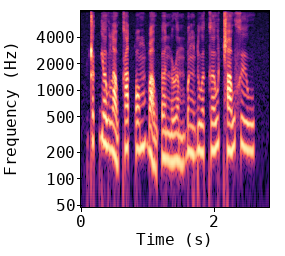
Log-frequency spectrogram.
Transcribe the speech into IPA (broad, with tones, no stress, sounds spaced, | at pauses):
ʈ ə˦˥ k̚ j ə˧ w l a˨˩˨ w k a˦˥ t̚ ʔ ɔ˧˥ m ɓ a˨˩˨ w ʔ əː˨˩ n ɹ ə˨˩˨ m ɓ ə˧ ŋ ɗ u˧ ə̯ k əː˧˥ w c a˧˥ w x ɨ˧ w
